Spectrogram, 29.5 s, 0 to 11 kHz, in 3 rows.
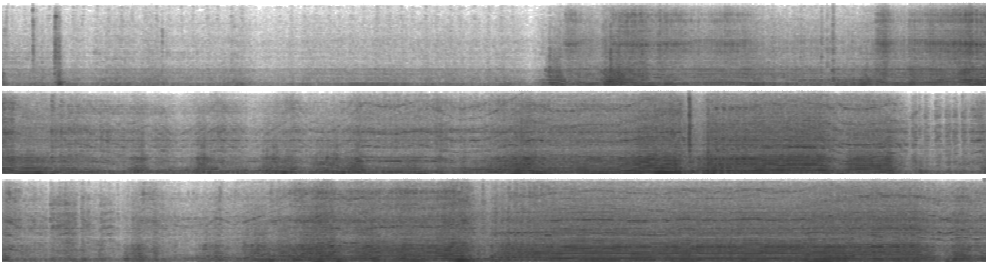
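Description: Volvo 240 rally car's engine heard from inside the cabin: running steadily while the car stands still, then about five seconds in it revs hard as the car launches and accelerates flat out, its pitch climbing and dropping again and again through the gear changes.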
